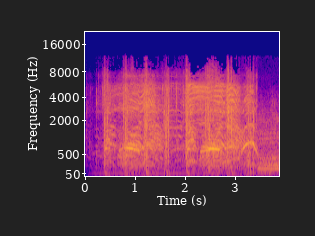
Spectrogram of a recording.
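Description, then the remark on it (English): A large protest crowd chants and shouts together, loud and dense, with rhythmic bursts of raised voices rising into cheers before cutting off abruptly near the end. “I do want to play a little bit from this very first episode of All Things Considered from the May Day protests in D.C.”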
